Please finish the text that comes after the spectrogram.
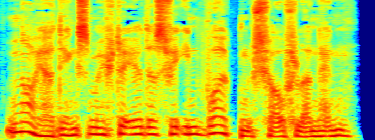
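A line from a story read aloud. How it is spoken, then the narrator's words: Groaning. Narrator (German): stöhnte Papa Buddel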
